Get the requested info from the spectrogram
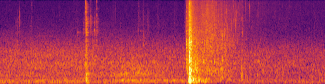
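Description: A metal-legged student chair thrown into a swimming pool: a short knock about a second and a half in, then a loud splash nearly four seconds in as it hits the water, the splashing dying away over about a second.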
